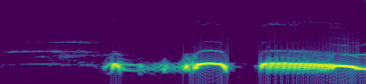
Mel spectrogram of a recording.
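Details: Decoy spotted dove giving a brief burst of low, hollow cooing, a few quick wavering notes, then one sustained, gently falling coo.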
